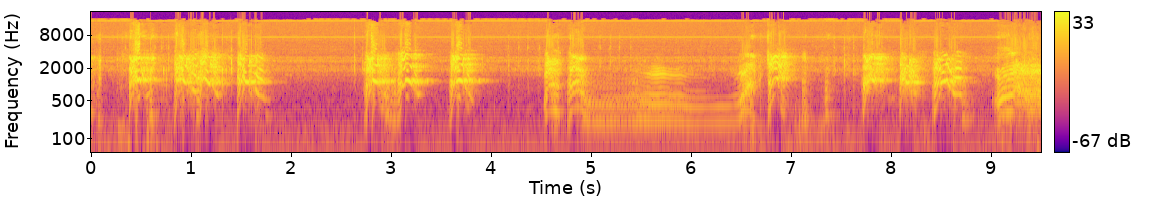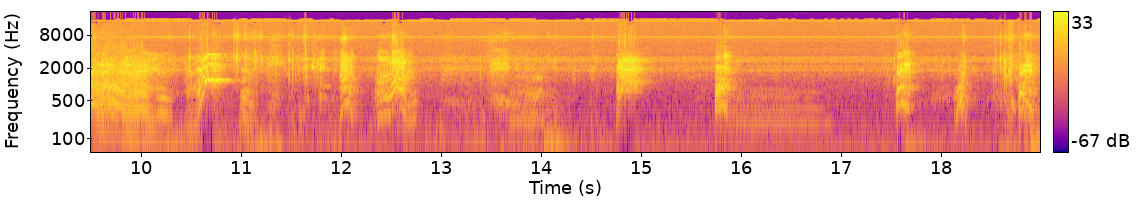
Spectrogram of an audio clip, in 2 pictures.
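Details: Yorkshire Terrier puppy Maggie, 21 weeks old, barks like crazy at the camera that seems to frighten her; rapid high yaps mixed with a drawn-out whining growl and a longer rough bark mid-sequence.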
